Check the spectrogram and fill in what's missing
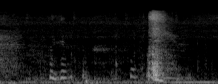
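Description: A single sharp sneeze bursts out near the end, following quiet, indistinct murmuring.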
